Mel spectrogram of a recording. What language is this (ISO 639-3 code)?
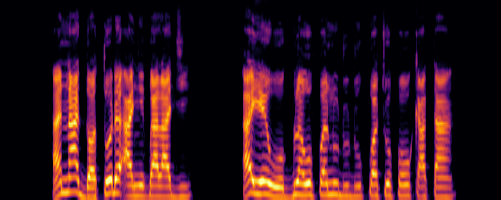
ewe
